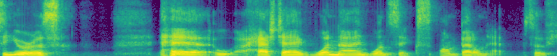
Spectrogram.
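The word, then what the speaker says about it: Sciurus: like two pronunciations but it definitely doesn't have the hard c. So I'm going to stop saying that. So it's sorus #1916 on battleet.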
